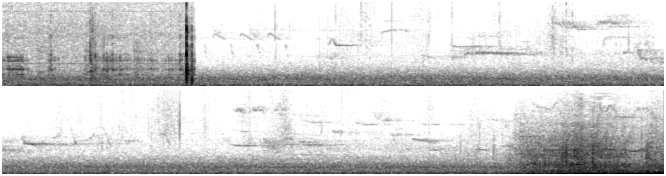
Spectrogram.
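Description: Quiet outdoor background with faint, scattered high chirps like distant birds, and one sharp click about a second in. Near the end a louder rough rolling noise starts: a loaded fishing barrow being pushed along a dirt track.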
